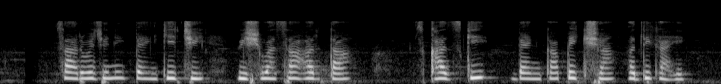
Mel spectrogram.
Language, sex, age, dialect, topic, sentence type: Marathi, female, 25-30, Varhadi, banking, statement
